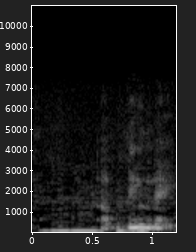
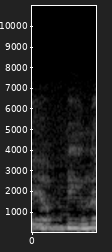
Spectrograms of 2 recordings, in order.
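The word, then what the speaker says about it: Abena: and the name is Abine. Abine. Now, I didn't say Abina. I said Abine. Because the way it's spelled, you have to be careful about the pronunciation.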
